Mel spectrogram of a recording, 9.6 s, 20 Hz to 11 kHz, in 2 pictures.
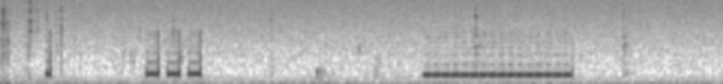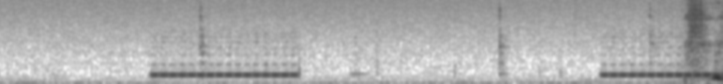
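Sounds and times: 
faint low hum: 0:00.0 - 0:09.6
phone dialing beeps: 0:01.0 - 0:01.4, 0:02.8 - 0:03.8, 0:05.8 - 0:06.8, 0:08.8 - 0:09.4.

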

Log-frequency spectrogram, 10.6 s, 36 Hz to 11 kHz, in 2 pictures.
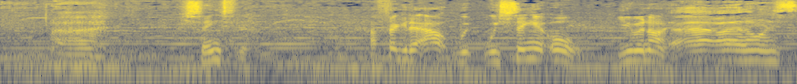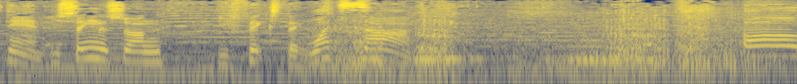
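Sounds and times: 
speech: 0:00.4 - 0:08.5, 0:10.3 - 0:10.6
tiger roaring: 0:07.5 - 0:10.2.

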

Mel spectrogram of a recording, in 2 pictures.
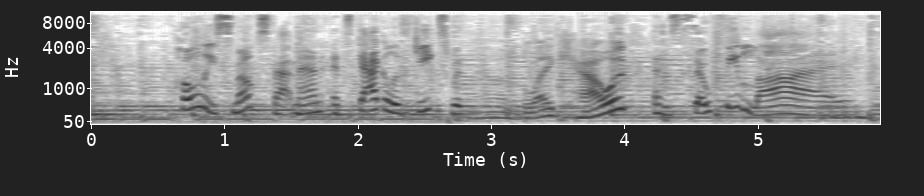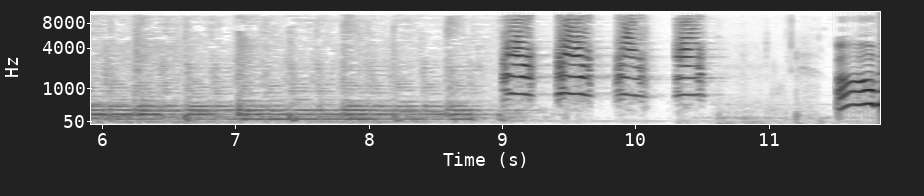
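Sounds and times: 
low droning music: 0:00.0 - 0:09.2
speech: 0:00.7 - 0:05.9
geese honking: 0:09.0 - 0:10.6.

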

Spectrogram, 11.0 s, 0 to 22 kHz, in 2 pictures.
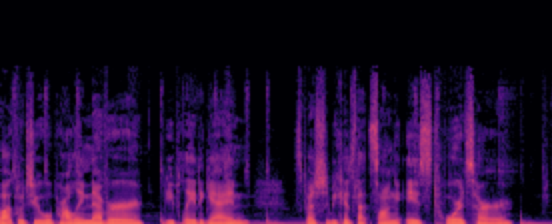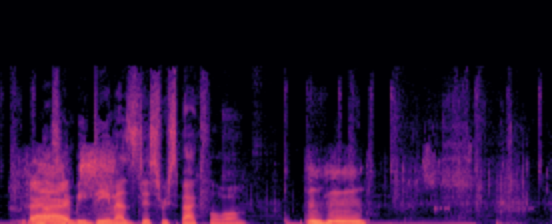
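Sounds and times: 
speech: 0:00.0 - 0:08.0, 0:08.6 - 0:09.3
water bottle squished and handled: 0:09.2 - 0:11.0.

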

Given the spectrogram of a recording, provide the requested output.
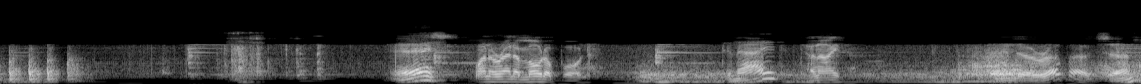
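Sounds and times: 
firm knocks on a wooden door of a boat-rental place at an ocean boat landing: 0:00.0 - 0:00.9
speech: 0:04.0 - 0:06.7, 0:07.3 - 0:08.6, 0:10.1 - 0:11.4.

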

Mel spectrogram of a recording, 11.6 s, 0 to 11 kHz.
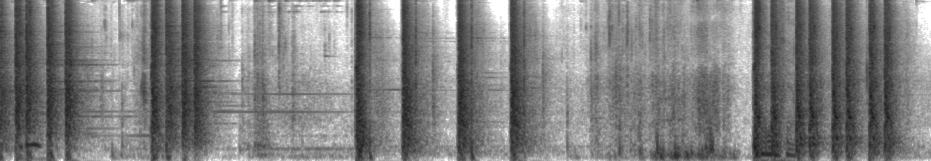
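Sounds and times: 
bright metallic clangs from shot targets: 0:00.1 - 0:06.4
rapid gunfire bursts from tactical shooting: 0:01.9 - 0:02.7, 0:04.4 - 0:06.8, 0:09.4 - 0:11.4.

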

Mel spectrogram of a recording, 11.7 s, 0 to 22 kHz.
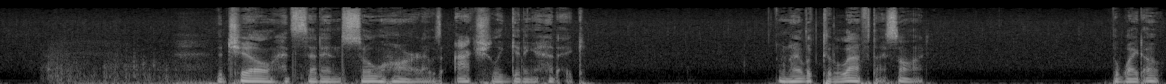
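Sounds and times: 
steady rain: 0:00.0 - 0:11.6
deep rumble of thunder: 0:00.4 - 0:05.4
speech: 0:02.2 - 0:05.9, 0:07.8 - 0:09.3, 0:11.1 - 0:11.6.

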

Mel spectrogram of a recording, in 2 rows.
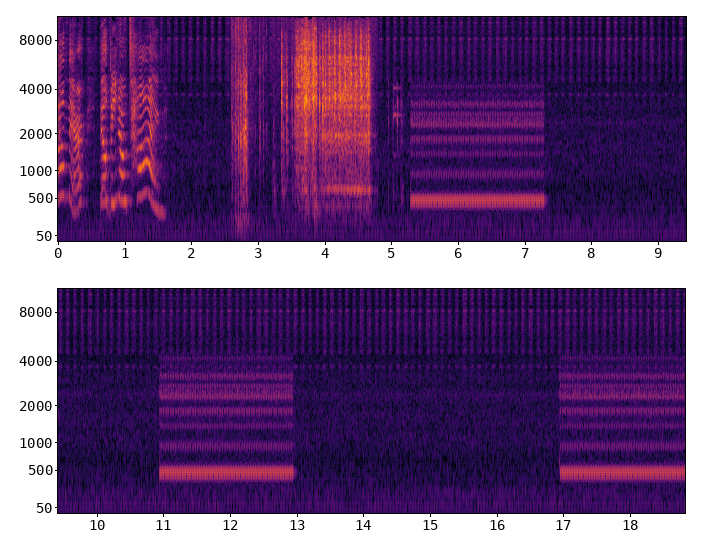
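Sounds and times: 
speech: 0:00.8 - 0:01.7
telephone handling clatter: 0:02.6 - 0:04.8
electronic telephone ringing tones: 0:03.4 - 0:07.3, 0:11.0 - 0:13.0, 0:17.0 - 0:18.8.

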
